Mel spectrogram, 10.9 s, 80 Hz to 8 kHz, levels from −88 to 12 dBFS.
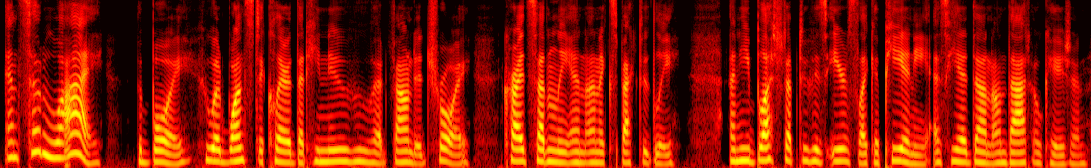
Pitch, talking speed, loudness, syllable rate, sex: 195 Hz, 210 wpm, -20 LUFS, 5.4 syllables/s, female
